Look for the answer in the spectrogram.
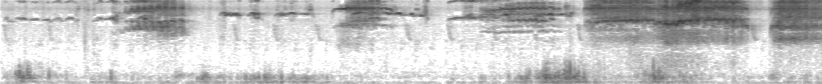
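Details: Common myna chicks in the nest beg while a parent feeds them large food, giving harsh, hissing rasps in uneven bursts that grow louder and longer toward the end, over soft low rustles and thumps.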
